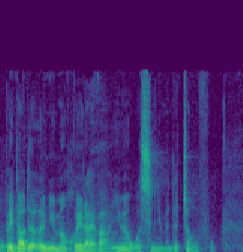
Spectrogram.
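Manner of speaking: ordinary delivery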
